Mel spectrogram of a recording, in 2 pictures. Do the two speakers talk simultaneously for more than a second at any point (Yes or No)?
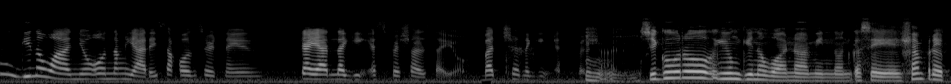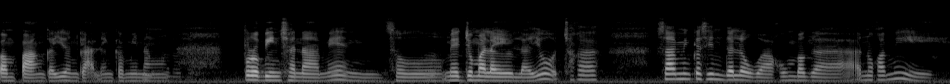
No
